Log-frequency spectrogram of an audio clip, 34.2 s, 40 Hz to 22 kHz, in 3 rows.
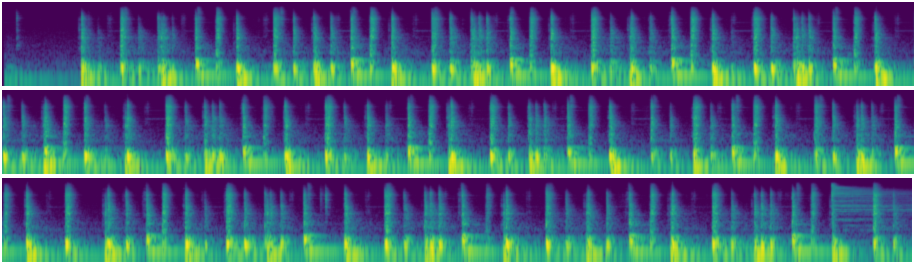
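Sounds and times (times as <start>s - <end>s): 
soggy bass drum: 1.0s - 34.1s.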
